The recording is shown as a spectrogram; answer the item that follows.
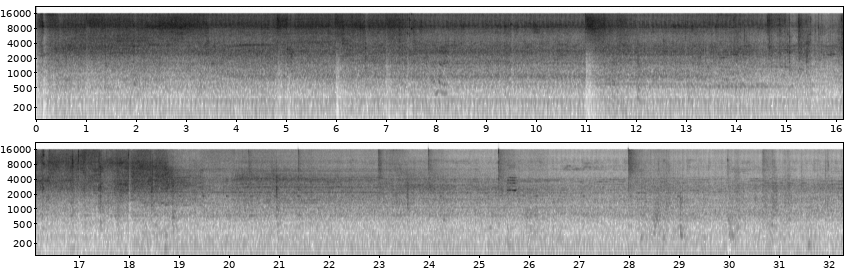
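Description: Bag-silage packing machine running: a steady machine hum under a loud hiss that drops away about nineteen seconds in, leaving the hum and a few knocks.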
